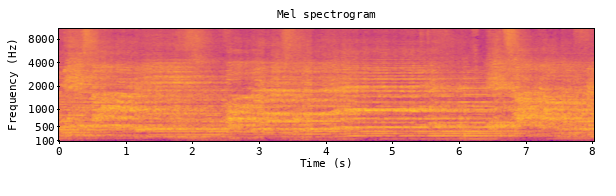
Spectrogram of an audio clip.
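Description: Mixed choir singing in parts, sustained chords with new chords entering about two and a half seconds in and again near the end, in the echo of a large stone church.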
